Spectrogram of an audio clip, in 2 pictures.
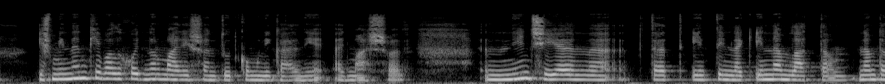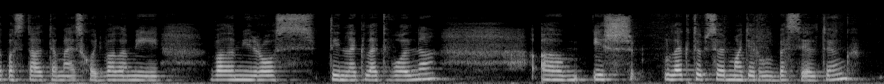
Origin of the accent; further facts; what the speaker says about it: Zaporizhzhia, Zaporizhzhia Oblast, Ukraine; Hungarian is a second language; én zaporizsai, Kelet-Ukrajnából jöttem, igen. És nem tudtam annyira sokat kárpátaljaiakról. Tudtam, hogy van sok kisebbség, és amúgy én örmény kisebbségben is nőttem fel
